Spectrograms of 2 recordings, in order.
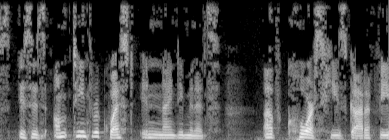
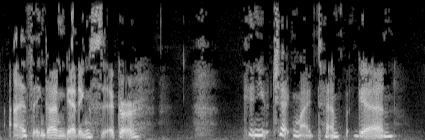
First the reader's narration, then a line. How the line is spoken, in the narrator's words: rasps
